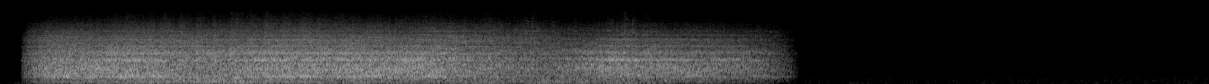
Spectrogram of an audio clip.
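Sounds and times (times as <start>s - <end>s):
freight train wheels rumbling: 0.2s - 8.0s.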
